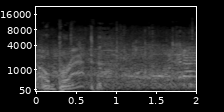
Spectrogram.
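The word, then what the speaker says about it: O'Brate: It's O'Brat is the way they pronounce it.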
